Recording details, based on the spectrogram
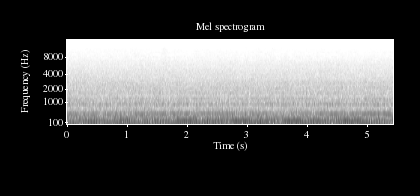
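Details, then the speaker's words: Turbo or supercharged car on a dyno with fans on, camera mounted inside: steady drone rising and falling about once a second as the car surges before settling, boost gauge showing it; engine surging, not holding speed. "the car is surging a bit here, so we can get it to stop surging."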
